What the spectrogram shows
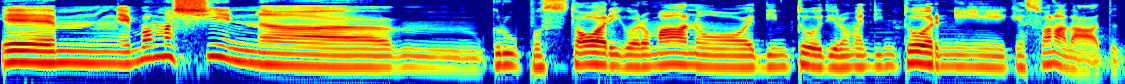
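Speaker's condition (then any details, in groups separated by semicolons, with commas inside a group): No condition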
